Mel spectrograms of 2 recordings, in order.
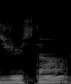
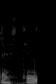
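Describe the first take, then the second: First: The name is pronounced the French way. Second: The name is pronounced the English way. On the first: The speaker calls it right. "tous nos confrères francophones disent Justin" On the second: The speaker calls it wrong. "Justin serait peut-être considéré comme un anglicisme"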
